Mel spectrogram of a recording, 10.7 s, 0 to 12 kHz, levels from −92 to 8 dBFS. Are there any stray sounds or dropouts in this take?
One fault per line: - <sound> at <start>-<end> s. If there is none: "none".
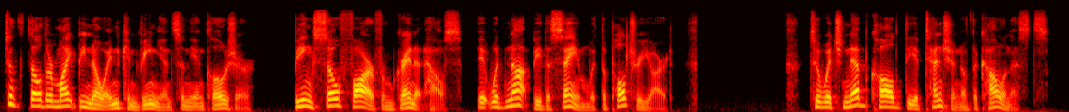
none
